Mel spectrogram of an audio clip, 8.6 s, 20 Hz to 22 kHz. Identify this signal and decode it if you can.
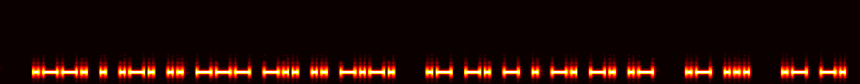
Morse code, heard as a keyed tone, about 25 wpm, 600 Hz. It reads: PERIODIC ANTENNA AS AN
